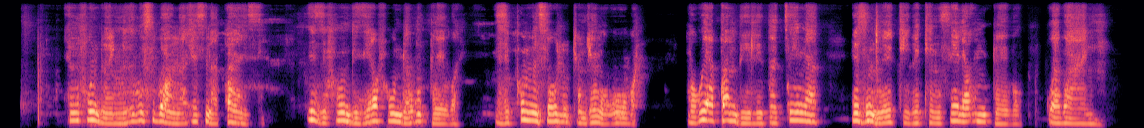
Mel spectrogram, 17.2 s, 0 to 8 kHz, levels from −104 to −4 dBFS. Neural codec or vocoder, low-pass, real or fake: codec, 32 kHz, 1.9 kbps, SNAC; 7.2 kHz; fake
